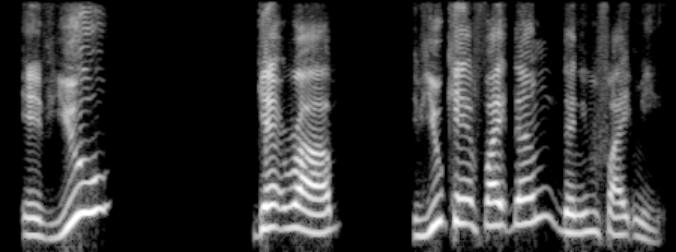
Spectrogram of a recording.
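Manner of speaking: mock dead-calm, matter-of-fact, extremely calm. Retelling a father's words to a crying child: imitating someone speaking extremely calmly. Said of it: "extremely calmly".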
